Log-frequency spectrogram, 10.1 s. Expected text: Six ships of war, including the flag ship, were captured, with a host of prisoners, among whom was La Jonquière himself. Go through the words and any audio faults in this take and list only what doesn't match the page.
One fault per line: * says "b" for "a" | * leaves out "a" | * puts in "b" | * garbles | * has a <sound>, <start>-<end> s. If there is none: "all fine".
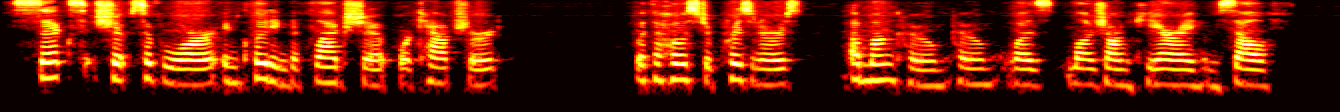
* puts in "whom"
